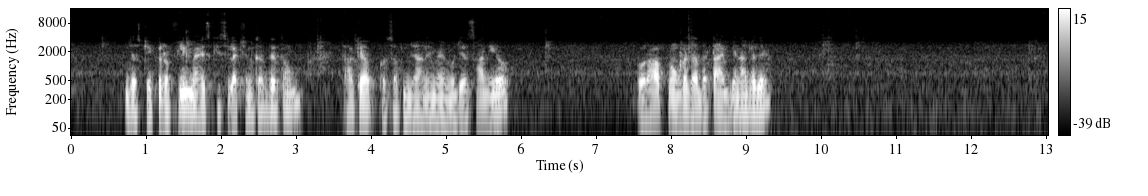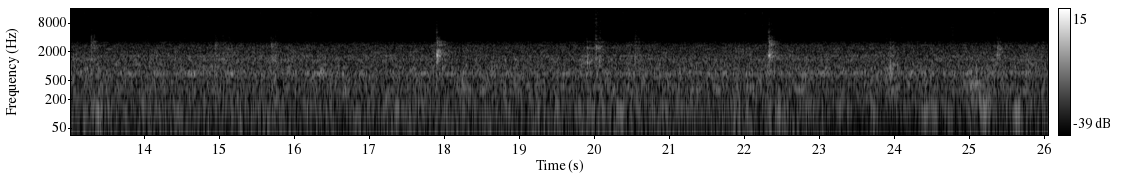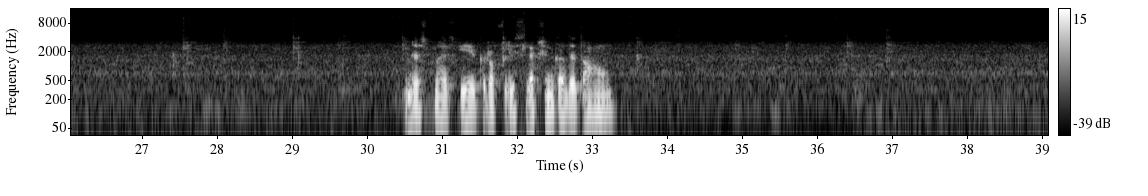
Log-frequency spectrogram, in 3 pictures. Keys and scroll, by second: 5.3 ctrl+z.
